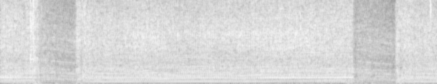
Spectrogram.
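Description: A racing car in rFactor screams in first gear with its rear wheels spinning, the engine holding a loud steady high-revving drone, broken twice by brief dips as the revs cut and pick up again.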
